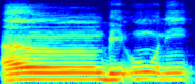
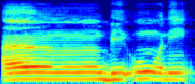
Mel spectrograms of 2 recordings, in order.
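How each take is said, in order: Both takes have the same delivery.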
